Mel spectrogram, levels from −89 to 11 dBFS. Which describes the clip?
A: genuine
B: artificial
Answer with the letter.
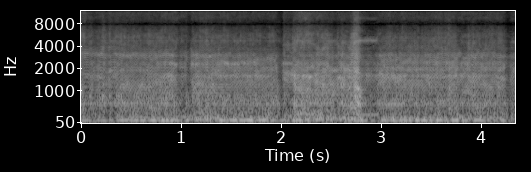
B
